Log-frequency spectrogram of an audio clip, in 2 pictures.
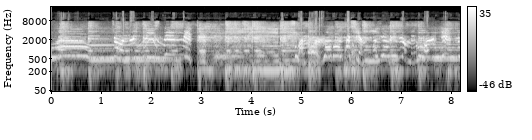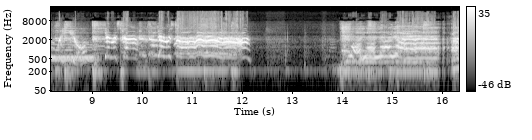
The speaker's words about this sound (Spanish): estamos escuchando el tema de Camila cuando se perdió en el capítulo de los Mopes Baby, llorando todo el mundo, Gonzo, Fossi, Peggy, Kiko, Kika, Animal, todos llorando por la pájara de Gonzo, Camila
